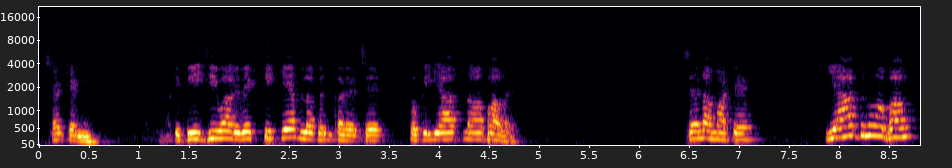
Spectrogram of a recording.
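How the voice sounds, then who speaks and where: A male monk with a high-sitting voice delivers a storytelling sermon at a measured pace with long pauses. He playfully acts out the characters and teases his listeners. The recording has a dull, lo-fi sound.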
